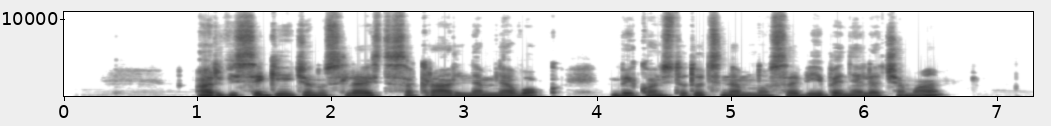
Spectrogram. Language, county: Lithuanian, Kaunas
